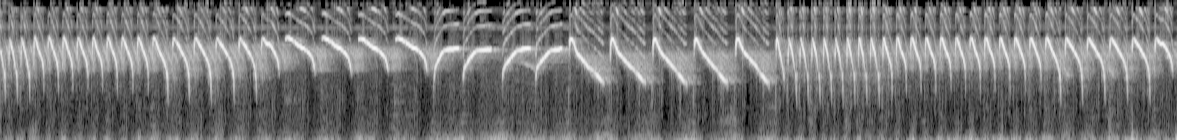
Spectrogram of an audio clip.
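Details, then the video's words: Canary singing to encourage other canaries: long varied phrases of rapid trills alternating with slower, separated downward-sweeping whistles, then a fast trill again. "Pancingan Kenari gacor panjang untuk masteran kenari paud & terapi kenari macet bunyi agar gacor"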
